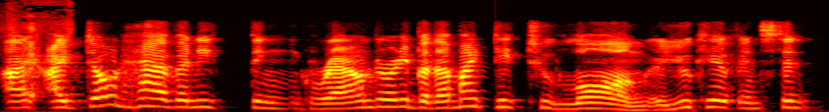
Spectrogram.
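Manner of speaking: high, airy and breezy; breezy matter-of-fact. Retold or imitated. Imitating Diane brushing off the police, breezy. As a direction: brush it off lightly. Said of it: "she plays it off perfectly".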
